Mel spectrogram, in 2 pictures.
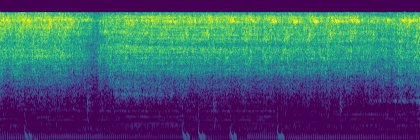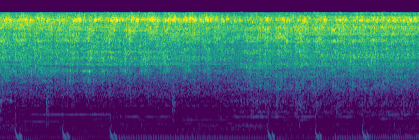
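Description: Background music with a beat and held chords. Under it, a cordless electric ratchet runs in short bursts, backing out the bolts of the transmission's top plate.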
